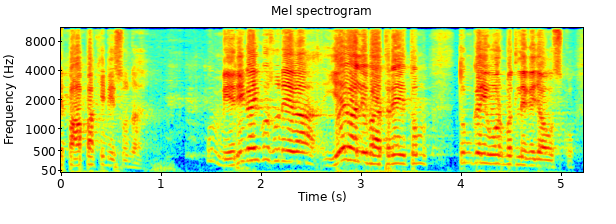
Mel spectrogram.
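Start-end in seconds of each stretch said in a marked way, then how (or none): none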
